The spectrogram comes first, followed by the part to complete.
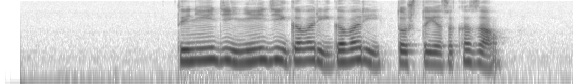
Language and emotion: Russian, neutral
